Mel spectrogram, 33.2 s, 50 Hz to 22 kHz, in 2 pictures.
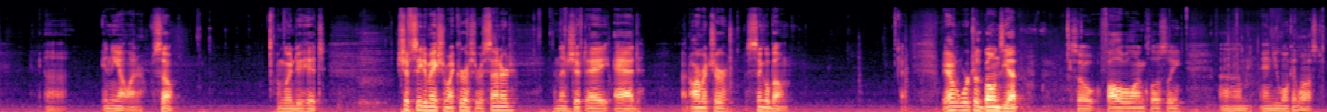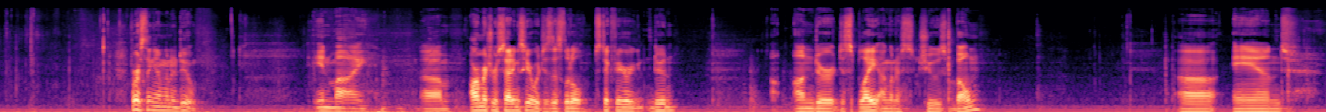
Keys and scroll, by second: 4.9 c, 6.9 a.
